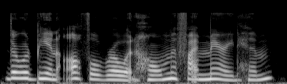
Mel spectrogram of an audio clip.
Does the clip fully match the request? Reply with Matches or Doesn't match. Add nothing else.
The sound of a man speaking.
Doesn't match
